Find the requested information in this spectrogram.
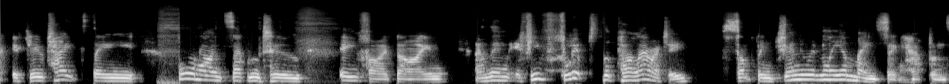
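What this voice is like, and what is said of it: Nerdy English accent impression. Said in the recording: “the super English nerd who's like”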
